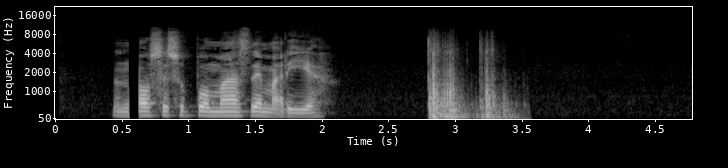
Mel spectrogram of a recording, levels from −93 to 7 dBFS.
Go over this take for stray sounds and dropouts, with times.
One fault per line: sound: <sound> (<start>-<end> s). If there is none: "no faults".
sound: dropout (0.5-0.6 s)
sound: thud (2.8-3.6 s)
